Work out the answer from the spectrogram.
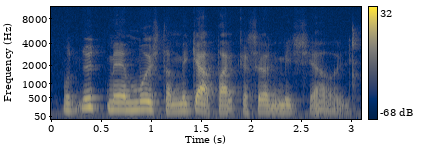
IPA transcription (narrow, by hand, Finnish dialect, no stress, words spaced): mut nyt mie em muistɑ mikæ pɑikːɑ se olʲ mis hĕæˑ olʲ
